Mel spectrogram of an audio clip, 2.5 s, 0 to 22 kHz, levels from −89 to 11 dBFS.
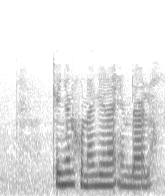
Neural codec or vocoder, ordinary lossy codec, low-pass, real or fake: vocoder, 44.1 kHz, 128 mel bands, Pupu-Vocoder; AAC, 24 kbps; 19.8 kHz; fake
